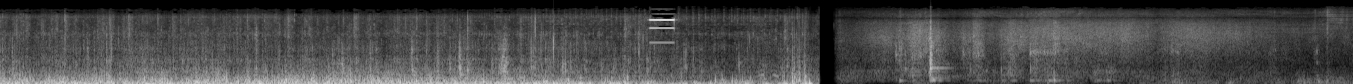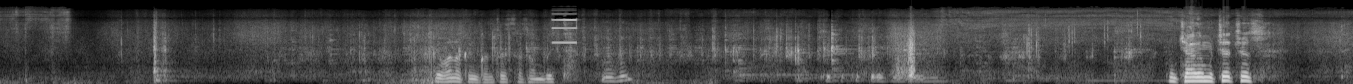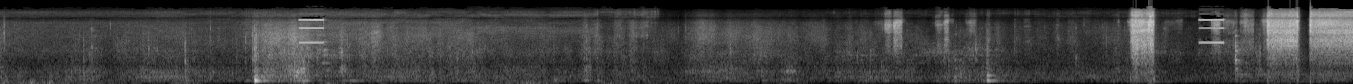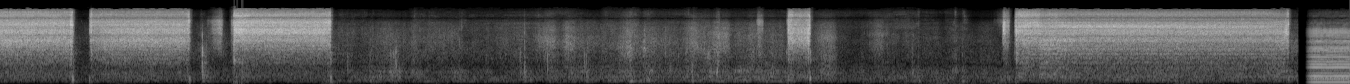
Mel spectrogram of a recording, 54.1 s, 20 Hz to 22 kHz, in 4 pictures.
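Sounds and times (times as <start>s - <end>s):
air hissing from bike tyre: 22.9s - 34.2s, 38.3s - 38.7s, 39.5s - 44.0s, 48.2s - 49.0s, 50.6s - 53.6s.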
